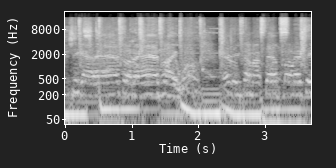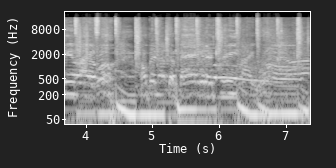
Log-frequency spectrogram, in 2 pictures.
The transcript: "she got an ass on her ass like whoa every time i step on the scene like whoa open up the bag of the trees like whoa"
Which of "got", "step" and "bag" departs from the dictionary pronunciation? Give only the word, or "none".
step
